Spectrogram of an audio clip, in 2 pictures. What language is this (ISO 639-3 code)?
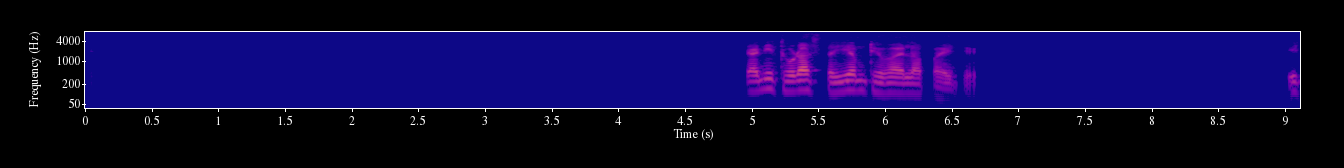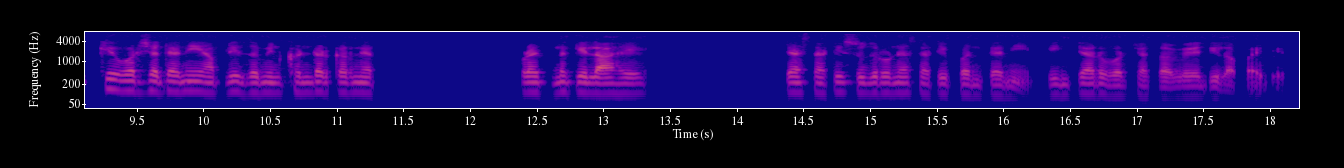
mar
